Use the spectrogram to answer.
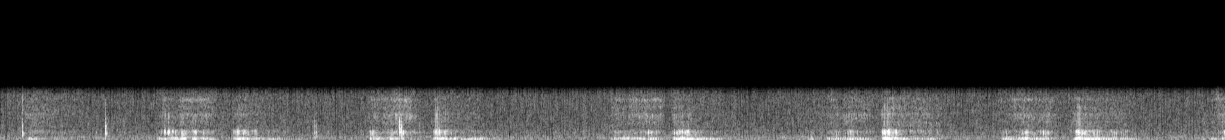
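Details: Sleeping subject recorded in dim light with the microphone not close: repeated low rattling snores with soft sniffing breaths between, about one every two seconds, in a quiet room; snoring.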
